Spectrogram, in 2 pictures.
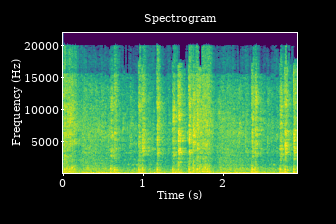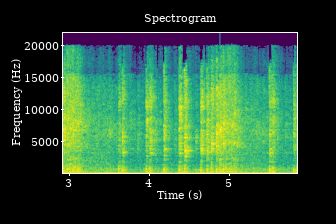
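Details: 1994 Harley-Davidson FLSTN Heritage Softail started after a loose compensator nut was fixed, compensator torqued to about 150 ft-lb with red Loctite, new stator and rotor fitted; loping V-twin idle with no primary-side clatter or clunk.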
